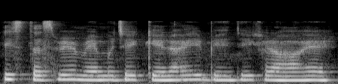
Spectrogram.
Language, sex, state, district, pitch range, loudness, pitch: Hindi, female, Arunachal Pradesh, Papum Pare, 200-215 Hz, -15 LUFS, 205 Hz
